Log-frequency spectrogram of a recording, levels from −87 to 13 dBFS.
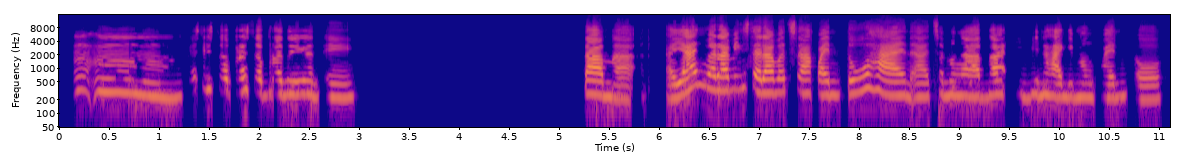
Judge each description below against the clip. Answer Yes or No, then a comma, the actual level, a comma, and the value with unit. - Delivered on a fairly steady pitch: No, average, 3.9 semitones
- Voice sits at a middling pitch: No, very high, 255 Hz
